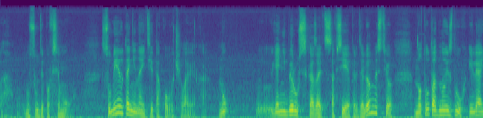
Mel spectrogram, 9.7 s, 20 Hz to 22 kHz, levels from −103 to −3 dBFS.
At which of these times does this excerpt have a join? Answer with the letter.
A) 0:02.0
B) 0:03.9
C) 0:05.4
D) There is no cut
A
